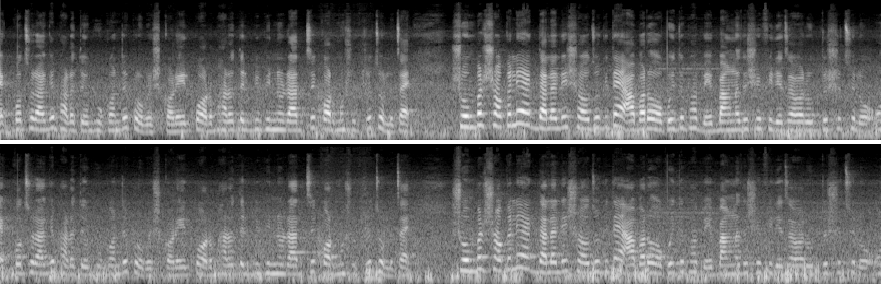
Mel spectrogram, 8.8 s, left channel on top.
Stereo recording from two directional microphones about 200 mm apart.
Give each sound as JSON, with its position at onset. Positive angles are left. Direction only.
{"t": 0.2, "sound": "a woman's voice", "side_deg": 10}
{"t": 1.7, "sound": "a woman's voice", "side_deg": 15}
{"t": 4.6, "sound": "a woman's voice", "side_deg": 10}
